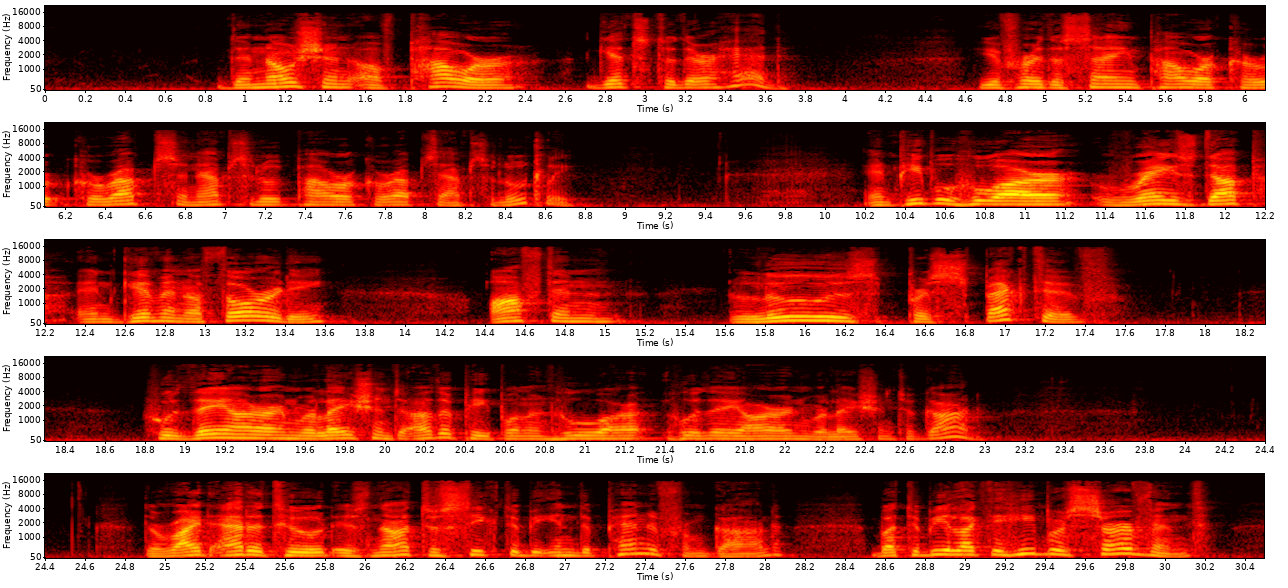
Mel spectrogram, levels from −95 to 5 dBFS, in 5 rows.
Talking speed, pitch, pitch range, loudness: 135 wpm, 140 Hz, 120-160 Hz, -33 LUFS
